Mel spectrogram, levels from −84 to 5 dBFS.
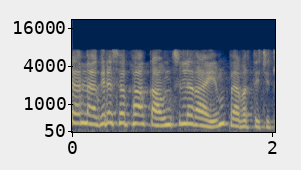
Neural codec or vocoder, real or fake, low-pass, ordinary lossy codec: codec, 16 kHz, 4.8 kbps, FACodec; fake; 7.2 kHz; none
